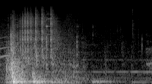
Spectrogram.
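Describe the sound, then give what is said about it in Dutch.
A rickety wooden plank door opening into a dim hut, with a dull knocking thud and rattle at the start, then softer scraping and a faint creak that fade out, with no voices. “doet een gammele planken deur open en komt in zijn eentje een schemerdonkere hut binnen.”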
